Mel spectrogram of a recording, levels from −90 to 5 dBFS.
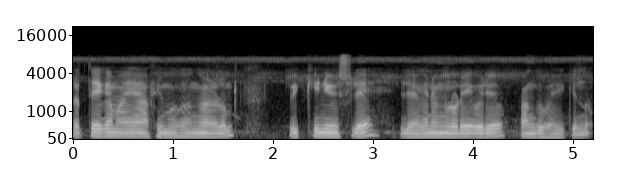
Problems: constant background noise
